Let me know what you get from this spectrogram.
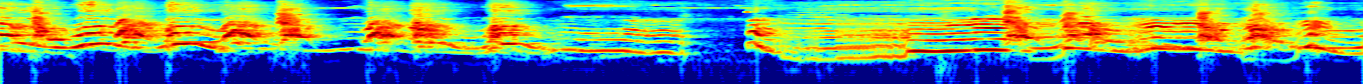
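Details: Dogs giving choppy, rhythmic yelping howls, then a long sliding howl, a brief lull, and a renewed chorus of overlapping wavering howls from several animals.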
